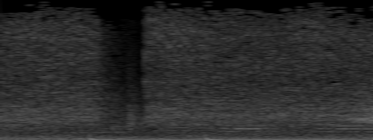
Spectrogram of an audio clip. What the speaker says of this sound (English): We're gonna spray some of this buttery flavored butter in this pan.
